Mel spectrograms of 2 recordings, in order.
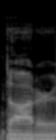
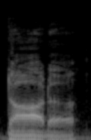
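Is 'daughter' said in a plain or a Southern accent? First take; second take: plain; Southern. First: The word is said in a plain accent. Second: The word is said in a Southern drawl. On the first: "pronounce the word daughter" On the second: "as daughter"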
